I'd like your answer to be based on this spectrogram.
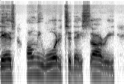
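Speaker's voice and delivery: ordinary talk, nothing marked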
